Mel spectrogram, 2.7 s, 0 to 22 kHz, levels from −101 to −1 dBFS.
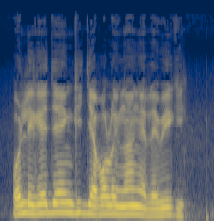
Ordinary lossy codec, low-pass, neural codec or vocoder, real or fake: MP3, 64 kbps; 19.8 kHz; none; real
